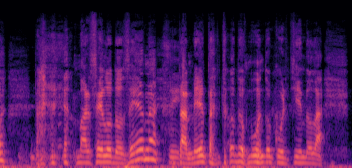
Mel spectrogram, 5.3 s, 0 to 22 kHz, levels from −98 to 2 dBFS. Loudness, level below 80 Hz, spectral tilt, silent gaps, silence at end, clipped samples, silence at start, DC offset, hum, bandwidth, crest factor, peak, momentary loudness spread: -31 LUFS; -44 dBFS; -6 dB/octave; none; 0 s; under 0.1%; 0 s; under 0.1%; none; 15.5 kHz; 16 dB; -14 dBFS; 9 LU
